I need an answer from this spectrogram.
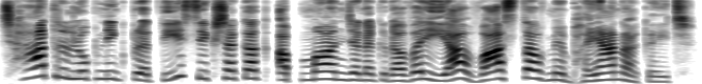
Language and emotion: Maithili, disgusted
